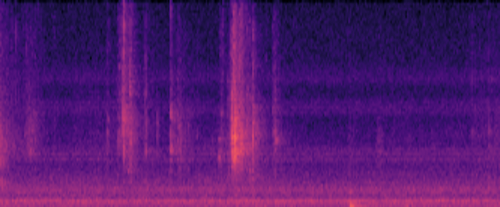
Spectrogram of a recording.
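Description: Dry papery crackles and a few small clicks as a paring knife peels brown skin off an onion, with one soft low knock on the wooden board later on.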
